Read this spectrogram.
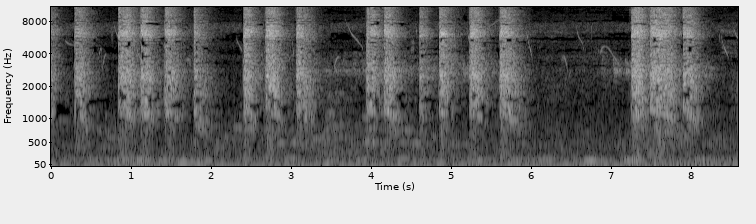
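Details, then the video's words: A female white-rumped shama gives harsh, high, raspy rattles in quick bursts, roughly two per second in short runs with brief pauses between. "kretekan murai batu betina trotol menaikkan emosi murai batu"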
